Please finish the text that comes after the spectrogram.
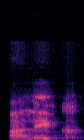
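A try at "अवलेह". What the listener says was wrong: हाँ आलेख नहीं, आलेह।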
